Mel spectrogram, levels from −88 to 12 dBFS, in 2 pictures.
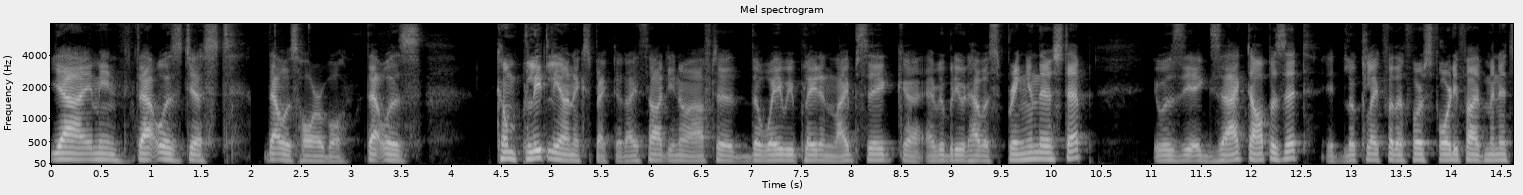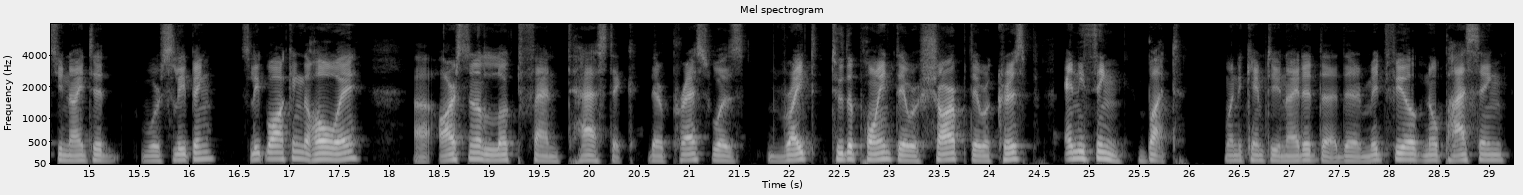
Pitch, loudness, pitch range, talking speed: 115 Hz, -23 LUFS, 105-130 Hz, 170 wpm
